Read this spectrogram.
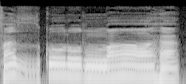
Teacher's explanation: لفظ اللہ سے پہلے والے حرف را پر پیش ہے، لفظ اللہ کو موٹا پڑھیں گے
